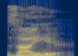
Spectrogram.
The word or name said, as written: Zaire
